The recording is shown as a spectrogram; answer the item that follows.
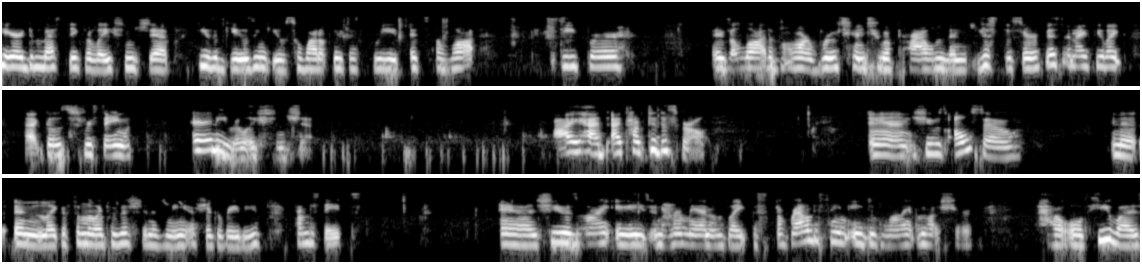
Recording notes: This is my first podcast, but I promise that I got much better at recording.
